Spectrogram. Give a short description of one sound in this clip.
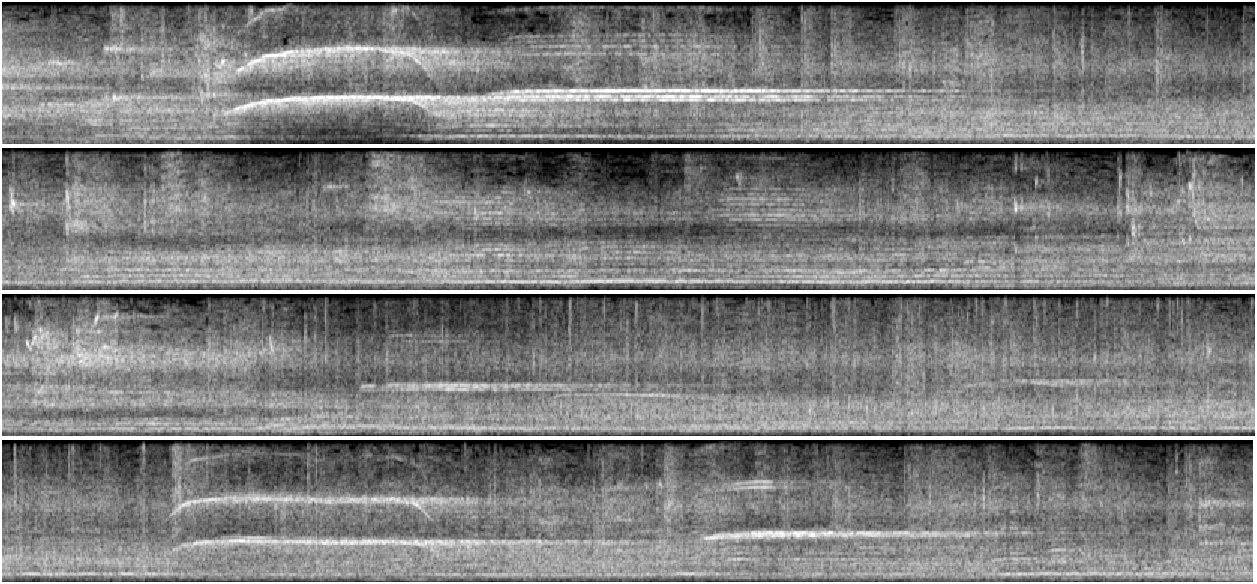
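Athletic shoes squeak on a wooden court.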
